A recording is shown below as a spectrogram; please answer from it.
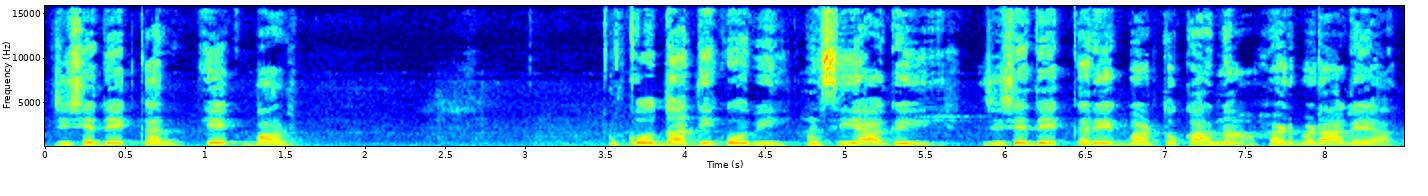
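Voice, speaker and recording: A young adult woman narrating a family story in a gentle, measured storybook manner. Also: mid-range voice, poor audio.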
